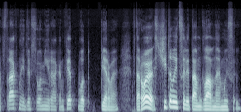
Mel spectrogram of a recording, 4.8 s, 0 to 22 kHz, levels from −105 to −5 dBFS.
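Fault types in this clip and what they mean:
No faults are audible in this speech recording.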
